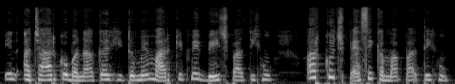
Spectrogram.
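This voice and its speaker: A woman's voice: mid-range voice, normal speed, a little mellow, close to an everyday voice. A woman playing a middle-aged village mother-in-law in a moral story, plain-spoken and given to complaining. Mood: worried, grumbling. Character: grumbling short village mother-in-law, slowly softening. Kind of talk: scripted Hindi moral story voice acting.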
